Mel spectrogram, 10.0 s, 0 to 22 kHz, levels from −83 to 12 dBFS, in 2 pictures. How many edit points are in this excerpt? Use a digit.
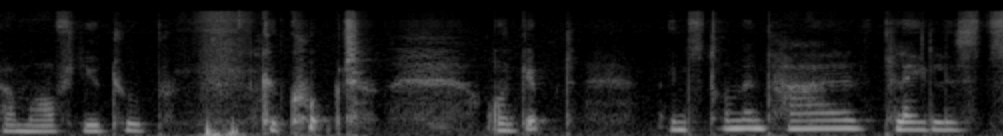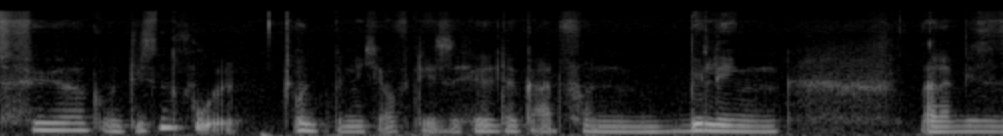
5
